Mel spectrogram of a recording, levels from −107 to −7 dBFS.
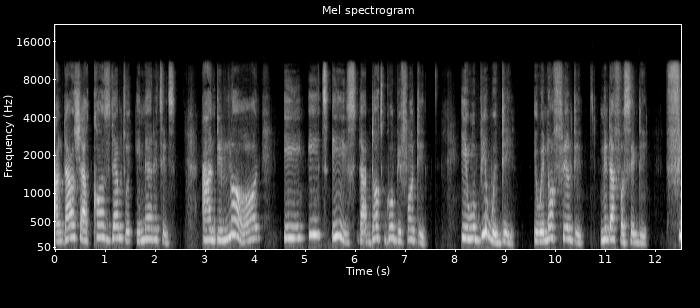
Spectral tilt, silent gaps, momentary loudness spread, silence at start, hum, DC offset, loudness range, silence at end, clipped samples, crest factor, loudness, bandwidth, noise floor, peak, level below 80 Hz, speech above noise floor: -5 dB/octave; none; 10 LU; 0 s; none; under 0.1%; 2 LU; 0 s; under 0.1%; 18 dB; -32 LUFS; 11.5 kHz; -67 dBFS; -14 dBFS; -72 dBFS; 36 dB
